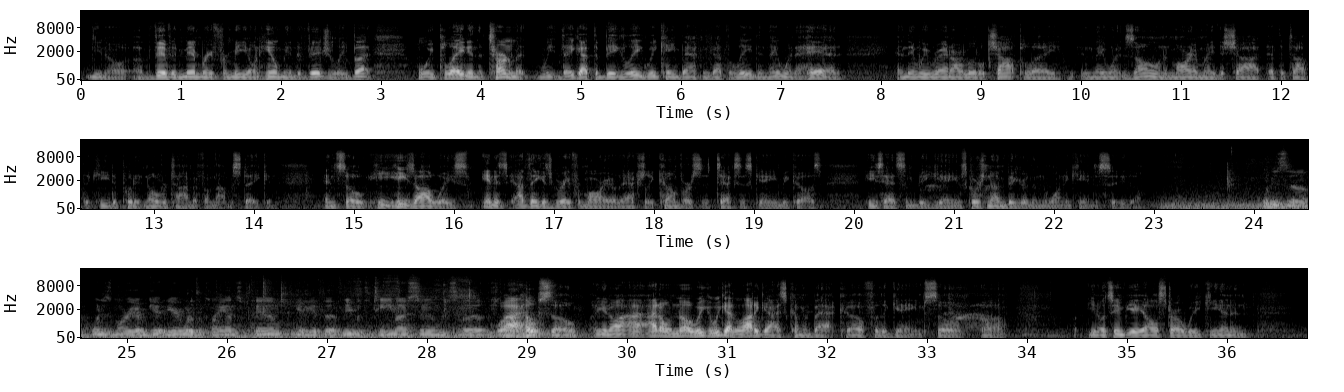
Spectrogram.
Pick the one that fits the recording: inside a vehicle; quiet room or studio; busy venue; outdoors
busy venue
